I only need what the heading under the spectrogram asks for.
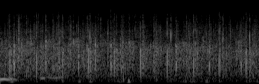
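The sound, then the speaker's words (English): Steady clapping from an audience applauding a case's lead counsel as she stands up, a dense crackle of many hands at an even loudness throughout, with a faint voice briefly audible underneath near the start. “Give her a round of applause, fighting the good fight.”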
